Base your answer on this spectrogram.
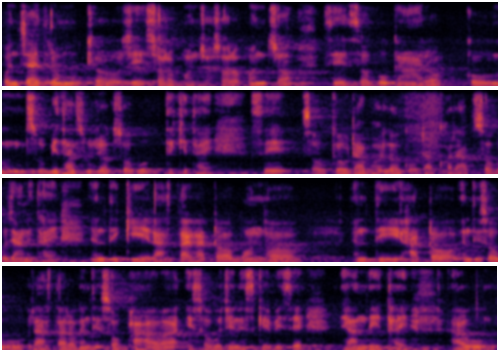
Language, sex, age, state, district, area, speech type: Odia, female, 45-60, Odisha, Boudh, rural, spontaneous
